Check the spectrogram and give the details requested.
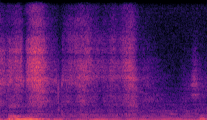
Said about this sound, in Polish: Słyszysz zapisywanie.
